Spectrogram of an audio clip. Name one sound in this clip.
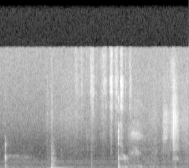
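A young man murmurs softly and briefly into a close microphone.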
